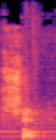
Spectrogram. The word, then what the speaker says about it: Seok: It begins with a S. sound, and in English we call that an S. The second letter is the vowel, and it's pronounced, O. and in English we would spell that E-O, Seok, Seok. The third letter is, 윽. in English we would call it a K. Seok.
